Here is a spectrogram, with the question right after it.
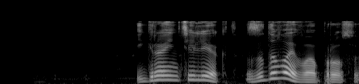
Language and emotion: Russian, positive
